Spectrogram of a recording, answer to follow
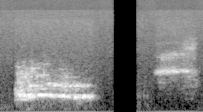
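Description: Near silence, with one faint pitched sound of under a second near the start.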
